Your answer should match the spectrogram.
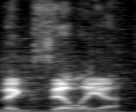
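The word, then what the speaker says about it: Xillia: Tomorrow, I'm going to be streaming um Tales of Axilia. That's how you pronounce that, by the way.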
